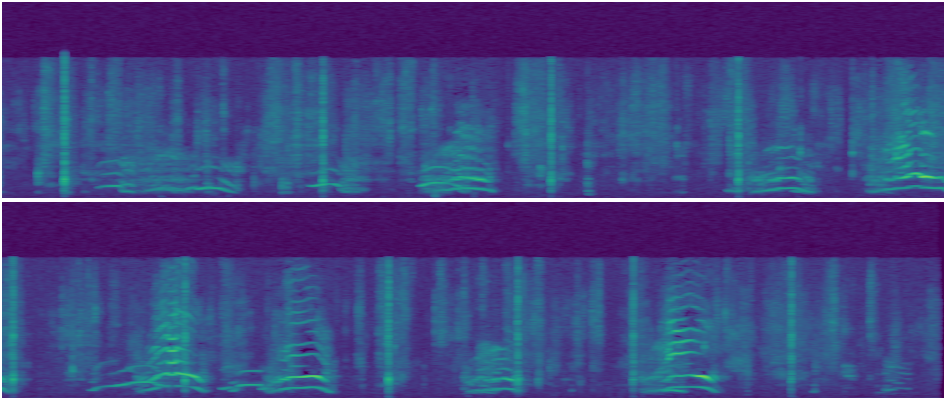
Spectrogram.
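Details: Foster cat Harlequin, rescued while pregnant, delivering six kittens indoors: steady series of high, arching mews roughly every second, some doubled, with faint rustling and clicks between them.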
